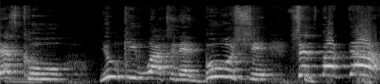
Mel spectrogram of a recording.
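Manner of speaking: put-on very high, rising, climbing shout. Speaker reenacts what they said into the phone to a woman: retelling own yelling. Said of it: "I'm yelling".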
